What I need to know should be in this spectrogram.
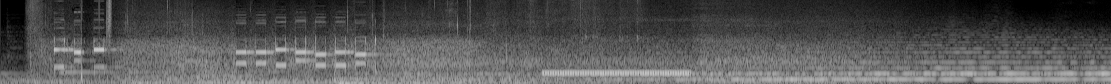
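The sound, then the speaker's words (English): Keypad tones as a code is dialed on an entry call box: a quick series of short two-tone beeps, then a longer steady tone, followed by a lower humming tone over faint background noise. “I dial the code”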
